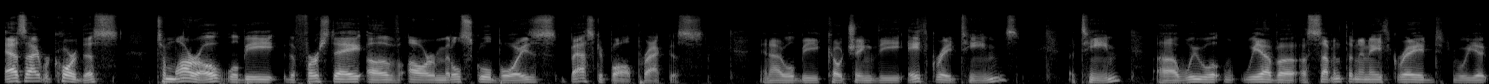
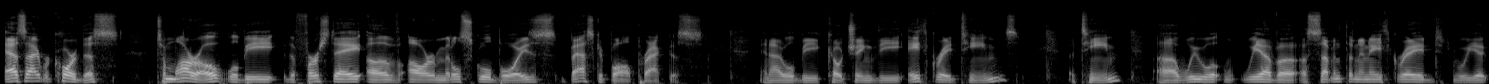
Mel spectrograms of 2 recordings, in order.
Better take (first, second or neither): second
